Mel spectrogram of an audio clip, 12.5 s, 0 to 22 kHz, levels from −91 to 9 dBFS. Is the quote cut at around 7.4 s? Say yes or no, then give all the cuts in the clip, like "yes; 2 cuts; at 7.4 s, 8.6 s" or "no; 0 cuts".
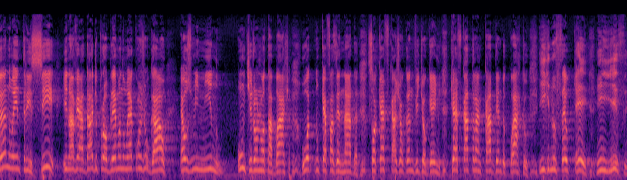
no; 0 cuts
